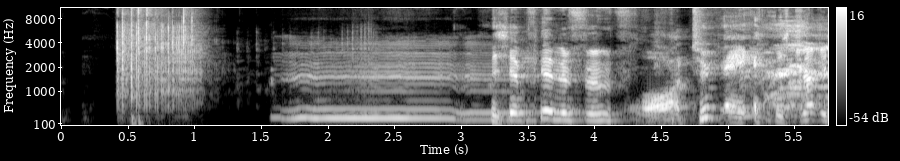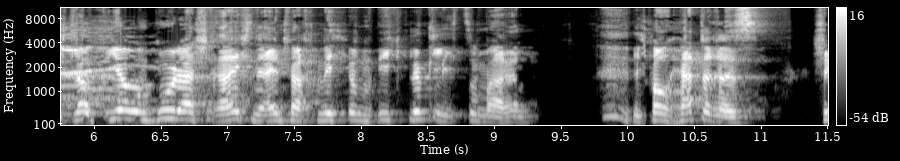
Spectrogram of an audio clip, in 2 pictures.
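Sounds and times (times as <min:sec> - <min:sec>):
dice tumbling across a hard surface: 0:00.4 - 0:01.6, 0:02.2 - 0:02.4
speech: 0:01.6 - 0:02.0, 0:03.2 - 0:11.5
laughter: 0:04.8 - 0:07.4.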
